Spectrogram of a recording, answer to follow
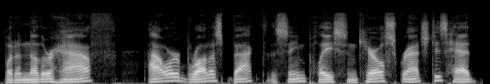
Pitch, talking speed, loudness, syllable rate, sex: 125 Hz, 195 wpm, -17 LUFS, 4.8 syllables/s, male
